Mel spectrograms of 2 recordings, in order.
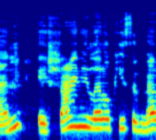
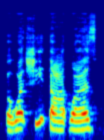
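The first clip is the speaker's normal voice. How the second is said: ordinary delivery, nothing marked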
